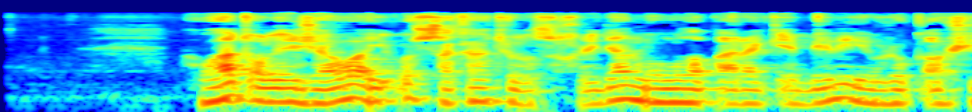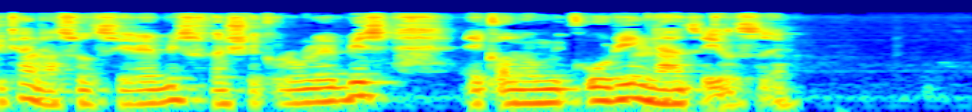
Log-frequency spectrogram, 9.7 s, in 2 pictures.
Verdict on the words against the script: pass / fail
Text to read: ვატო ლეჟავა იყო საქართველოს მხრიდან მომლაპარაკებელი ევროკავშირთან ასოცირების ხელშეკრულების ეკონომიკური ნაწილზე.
pass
